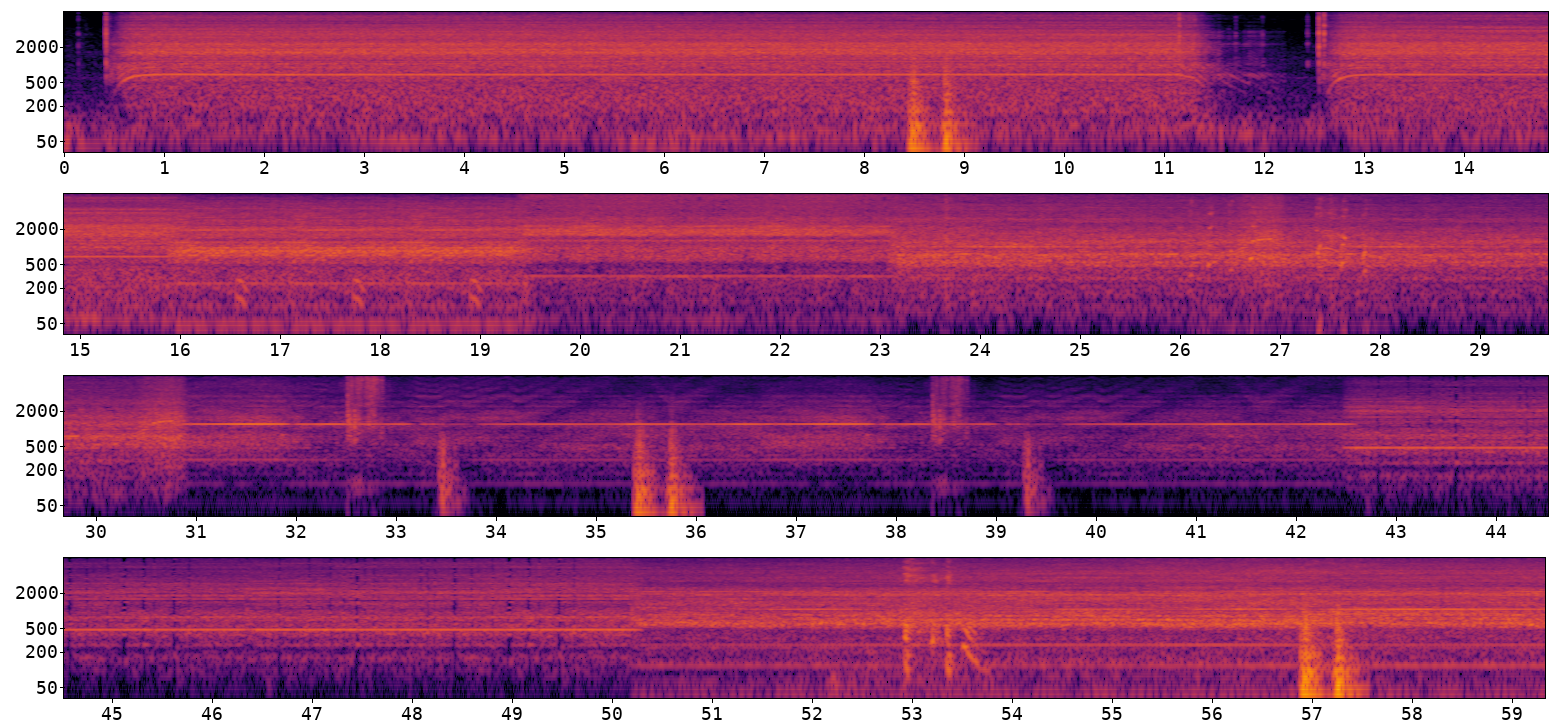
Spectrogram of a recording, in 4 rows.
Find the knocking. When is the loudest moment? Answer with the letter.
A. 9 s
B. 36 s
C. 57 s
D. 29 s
C.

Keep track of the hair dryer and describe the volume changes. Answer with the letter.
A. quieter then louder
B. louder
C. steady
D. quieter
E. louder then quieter
A.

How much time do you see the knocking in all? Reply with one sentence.
The knocking can be heard for 2 seconds in total.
